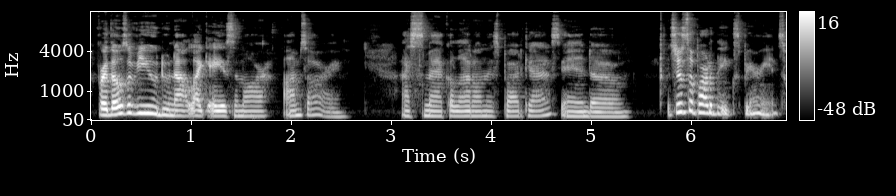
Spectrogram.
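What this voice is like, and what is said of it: Raspy voice. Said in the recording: “Y'all need this tea for my throat. Like if you guys can hear, it's so raspy, even though I feel like that's kind of my natural voice”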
